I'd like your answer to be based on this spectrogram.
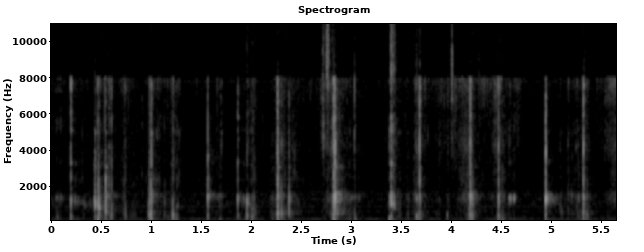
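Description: A small white plastic cream jar with a printed label and a dark lid is held close to the microphone and tapped and knocked with black-gloved fingertips. About nineteen quiet, short, hollow knocks come at an uneven pace, each a dull, low thud with a brief bright click that dies away almost at once.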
